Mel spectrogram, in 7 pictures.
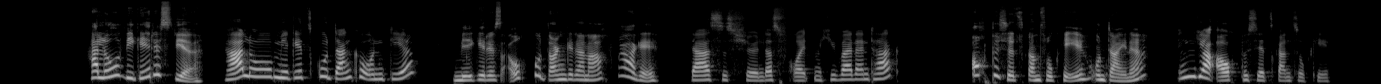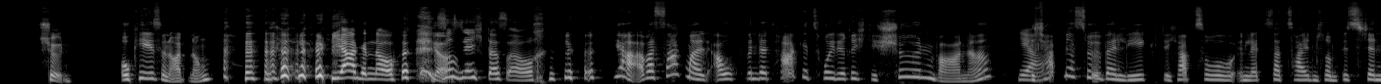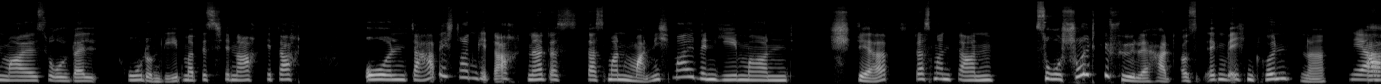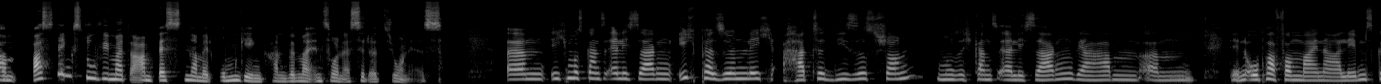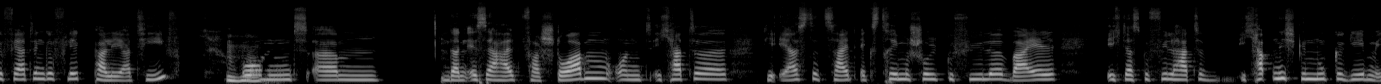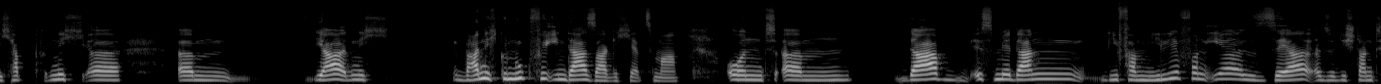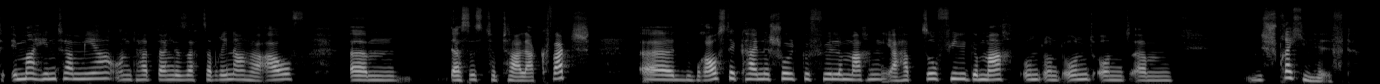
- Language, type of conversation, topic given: German, unstructured, Wie kann man mit Schuldgefühlen nach einem Todesfall umgehen?
- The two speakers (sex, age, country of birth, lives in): female, 30-34, Germany, Germany; female, 45-49, Germany, United States
- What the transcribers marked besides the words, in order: laugh; chuckle; laugh; giggle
